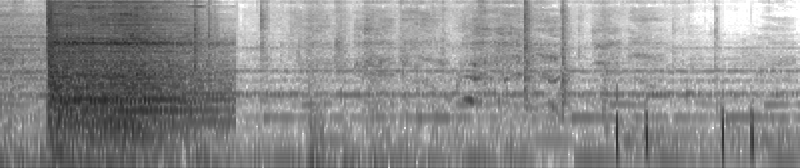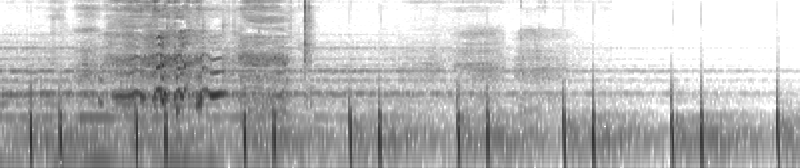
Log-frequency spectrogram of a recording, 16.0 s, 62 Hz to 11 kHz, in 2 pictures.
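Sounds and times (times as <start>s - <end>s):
heartbeat thumps: 5.9s - 15.2s, 15.8s - 16.0s.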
